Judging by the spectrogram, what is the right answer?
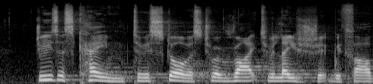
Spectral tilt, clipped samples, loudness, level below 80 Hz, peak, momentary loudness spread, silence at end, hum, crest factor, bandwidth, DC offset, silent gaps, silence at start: -4.5 dB/octave; under 0.1%; -18 LUFS; -52 dBFS; -2 dBFS; 7 LU; 0 s; none; 16 dB; 18.5 kHz; under 0.1%; none; 0.35 s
